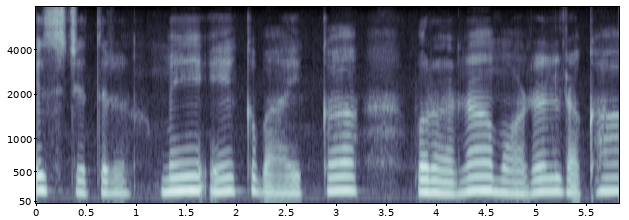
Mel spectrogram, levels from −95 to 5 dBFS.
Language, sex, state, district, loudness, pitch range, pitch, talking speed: Hindi, female, Madhya Pradesh, Bhopal, -15 LUFS, 175-205 Hz, 190 Hz, 90 wpm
